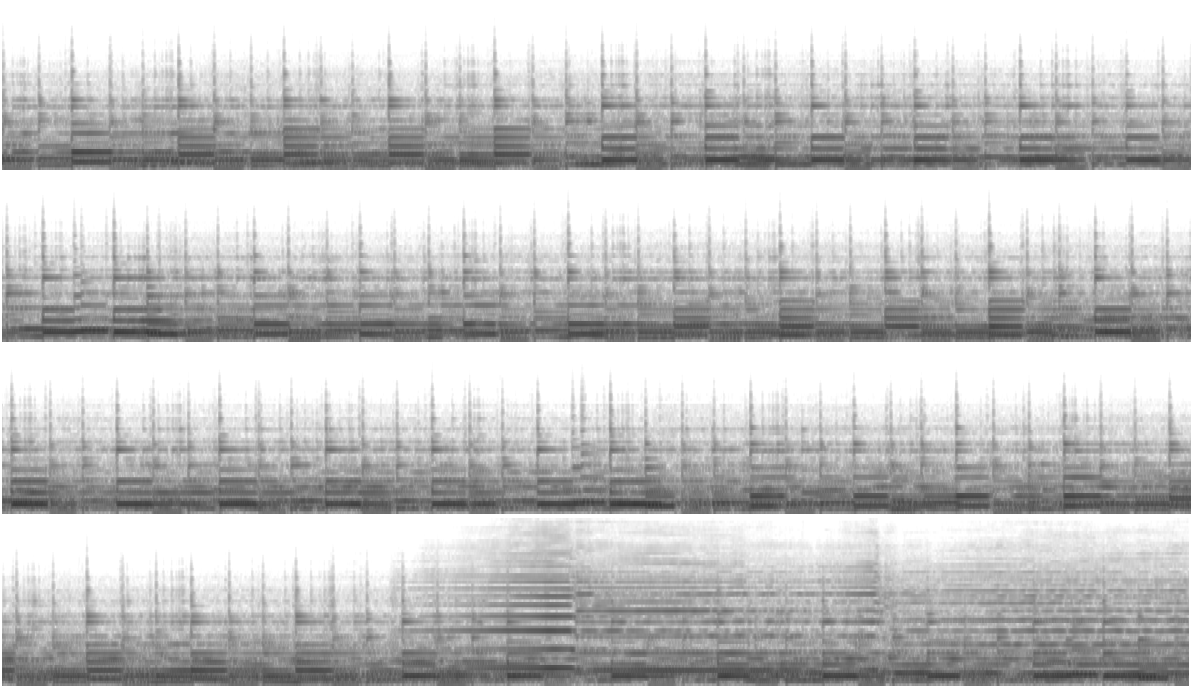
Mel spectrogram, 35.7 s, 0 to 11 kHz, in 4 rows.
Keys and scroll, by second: 3.3 ctrl+z, 5.7 ctrl+z, 6.3 ctrl+z, 6.6 ctrl+z, 7.5 ctrl+z, 10.3 ctrl+z, 11.3 ctrl+z, 12.0 ctrl+z, 12.6 ctrl+z, 14.7 ctrl+-, 15.2 ctrl+z, 17.2 1, 17.5 ctrl+=, 18.3 typing, 19.6 ctrl+=, 25.8 ctrl+z, 26.5 ctrl+z, 27.3 ctrl+z, 29.8 ctrl+z, 31.6 z, 32.6 ctrl+z, 32.7 ctrl+=, 33.9 z.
